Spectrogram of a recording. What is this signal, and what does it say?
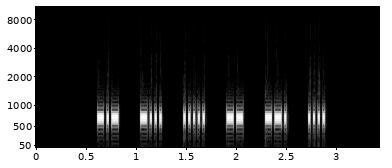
Morse code, heard as a keyed tone, about 50 wpm, spaced as for 28 wpm, 700 Hz. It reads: KB5MGH
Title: USA Call Signs - 6 Characters - 3x Character Spacing - 50wpm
